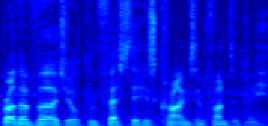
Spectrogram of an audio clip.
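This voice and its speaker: A man's voice: mid-range voice, animated, brisk, bright, forceful tone, slight background noise. An actor playing a composed, diplomatic nobleman in a video game cutscene, speaking formally and with courtesy. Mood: solemn.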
